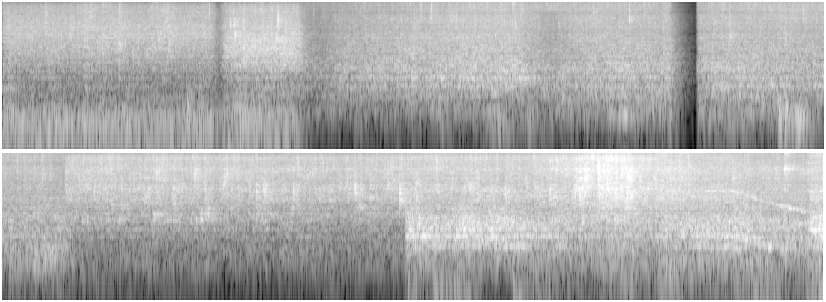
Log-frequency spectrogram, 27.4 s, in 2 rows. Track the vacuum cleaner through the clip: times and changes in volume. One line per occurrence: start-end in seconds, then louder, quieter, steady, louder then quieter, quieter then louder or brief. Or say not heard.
20.4-27.3 quieter then louder.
